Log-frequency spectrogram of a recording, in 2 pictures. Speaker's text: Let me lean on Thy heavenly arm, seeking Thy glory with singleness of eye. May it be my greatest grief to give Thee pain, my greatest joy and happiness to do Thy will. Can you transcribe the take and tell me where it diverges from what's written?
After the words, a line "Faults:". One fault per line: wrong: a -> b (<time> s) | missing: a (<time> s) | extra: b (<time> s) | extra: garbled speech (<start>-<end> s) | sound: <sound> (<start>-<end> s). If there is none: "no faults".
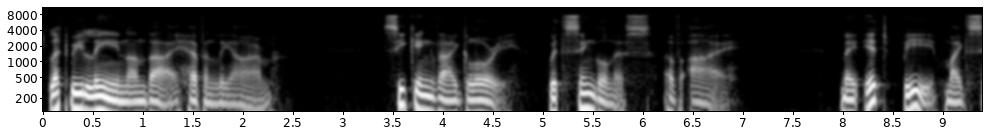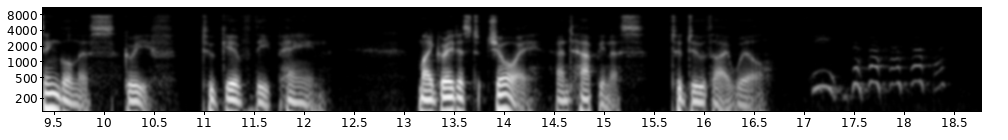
Let me lean on Thy heavenly arm, seeking Thy glory with singleness of eye. May it be my singleness grief to give Thee pain, my greatest joy and happiness to do Thy will.
Faults:
wrong: greatest -> singleness (9.2 s)
sound: laugh (17.0-18.5 s)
